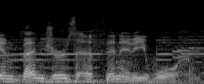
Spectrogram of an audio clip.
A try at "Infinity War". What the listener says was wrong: Infinity Wars. No, you said Affinity Wars. It's Infinity Wars because of the Infinity Stones.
